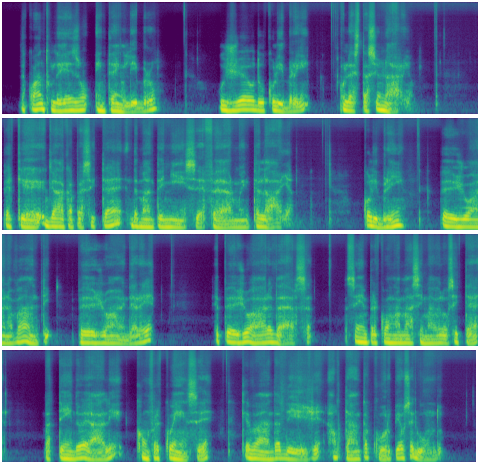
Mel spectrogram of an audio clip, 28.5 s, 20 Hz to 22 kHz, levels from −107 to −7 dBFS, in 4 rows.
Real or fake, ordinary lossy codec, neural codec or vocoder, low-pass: fake; none; autoencoder, 48 kHz, 128 numbers a frame, DAC-VAE, trained on Japanese speech; none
